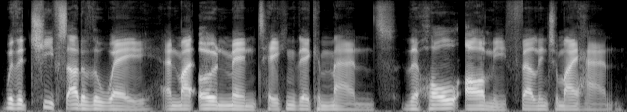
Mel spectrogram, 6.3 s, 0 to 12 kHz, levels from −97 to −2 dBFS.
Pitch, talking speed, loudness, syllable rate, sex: 100 Hz, 200 wpm, -20 LUFS, 4.3 syllables/s, male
